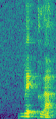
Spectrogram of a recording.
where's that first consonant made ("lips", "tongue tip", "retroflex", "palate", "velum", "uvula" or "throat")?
lips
